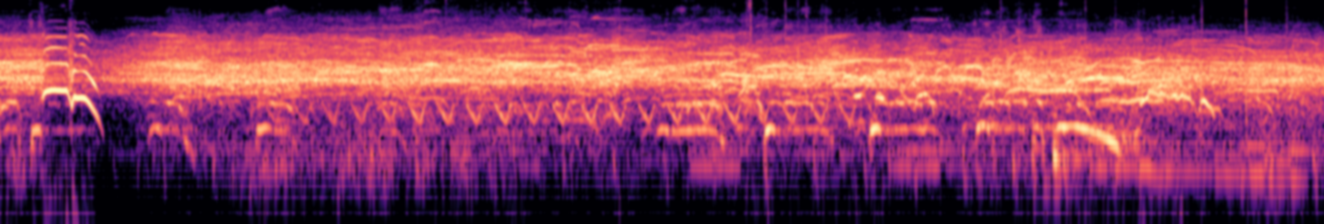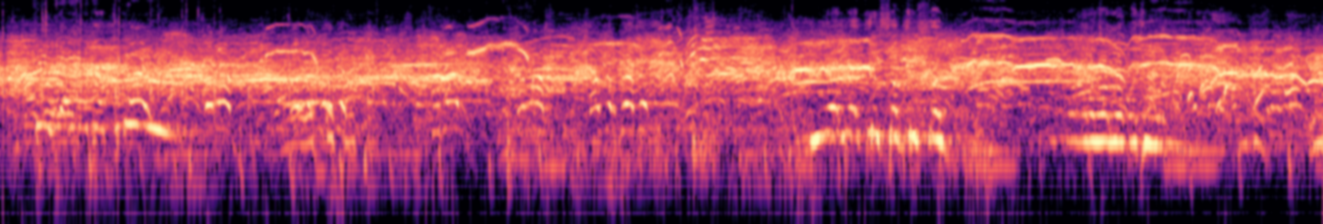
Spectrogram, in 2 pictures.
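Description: A large outdoor crowd chatters and cheers loudly.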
